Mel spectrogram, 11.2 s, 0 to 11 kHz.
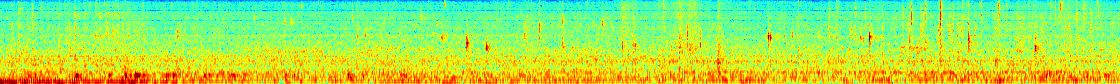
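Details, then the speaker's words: Smart 453 EQ electric car after repair, coolant pumps running: quiet pump hum with scattered gurgles and little pops as trapped air works through the coolant lines; system still bleeding air. "You can hear the coolant getting rid of all the air around the engine. Just wait until that noise has stopped and you should be good."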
